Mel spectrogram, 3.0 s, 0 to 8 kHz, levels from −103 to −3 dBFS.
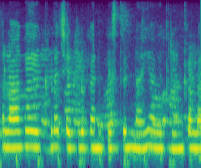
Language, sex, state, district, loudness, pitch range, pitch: Telugu, female, Andhra Pradesh, Sri Satya Sai, -13 LUFS, 245-255 Hz, 255 Hz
